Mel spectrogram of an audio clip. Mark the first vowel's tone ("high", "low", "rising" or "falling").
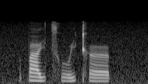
low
